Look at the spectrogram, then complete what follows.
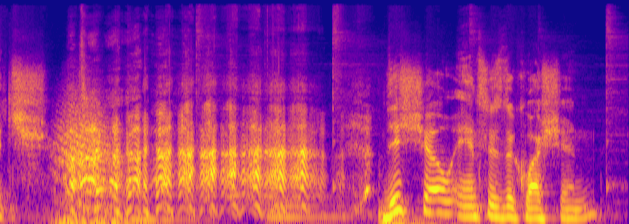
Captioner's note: laughter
